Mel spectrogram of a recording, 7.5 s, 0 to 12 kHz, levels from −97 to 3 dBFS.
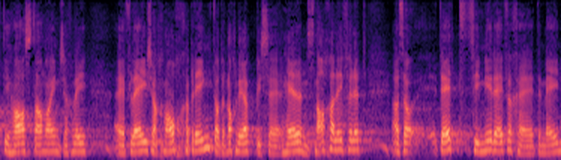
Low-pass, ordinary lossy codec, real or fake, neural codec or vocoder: none; none; real; none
